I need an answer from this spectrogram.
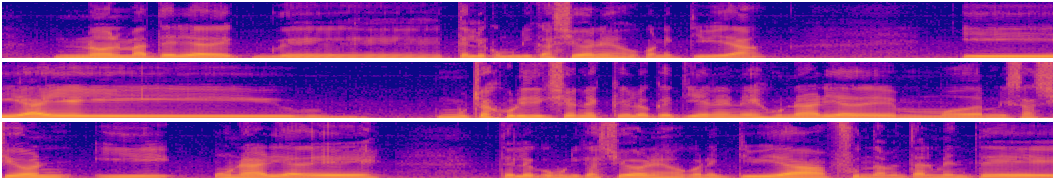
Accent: La Pampa, Argentina; Si bien nací, me crié en La Pampa, soy hijo de platenses.

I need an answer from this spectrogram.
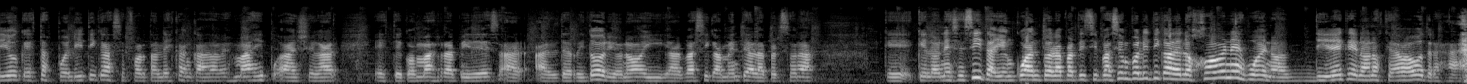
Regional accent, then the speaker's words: Solano, Buenos Aires Province, Argentina; sobre todo de la zona de la periferia de Solano, de donde soy yo

